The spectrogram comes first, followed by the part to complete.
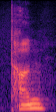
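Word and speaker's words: Thun: then we get to the song ton which according to genius is a queen's pronunciation of the word Sun which is cool he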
